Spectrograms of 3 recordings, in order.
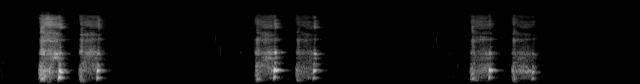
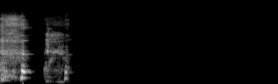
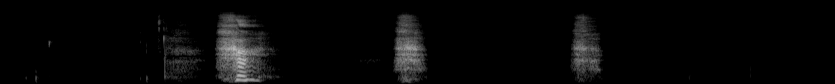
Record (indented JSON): {
  "three_cough_length": "6.4 s",
  "three_cough_amplitude": 25613,
  "three_cough_signal_mean_std_ratio": 0.28,
  "cough_length": "2.8 s",
  "cough_amplitude": 31992,
  "cough_signal_mean_std_ratio": 0.22,
  "exhalation_length": "8.4 s",
  "exhalation_amplitude": 29108,
  "exhalation_signal_mean_std_ratio": 0.21,
  "survey_phase": "alpha (2021-03-01 to 2021-08-12)",
  "age": "45-64",
  "gender": "Female",
  "wearing_mask": "No",
  "symptom_none": true,
  "smoker_status": "Never smoked",
  "respiratory_condition_asthma": false,
  "respiratory_condition_other": false,
  "recruitment_source": "REACT",
  "submission_delay": "2 days",
  "covid_test_result": "Negative",
  "covid_test_method": "RT-qPCR"
}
